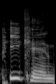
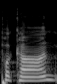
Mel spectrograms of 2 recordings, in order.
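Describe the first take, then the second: First: The first syllable sounds like 'pee'. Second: The first syllable sounds like 'puh'. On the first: "with the P E" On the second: "with the P U H and the con"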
